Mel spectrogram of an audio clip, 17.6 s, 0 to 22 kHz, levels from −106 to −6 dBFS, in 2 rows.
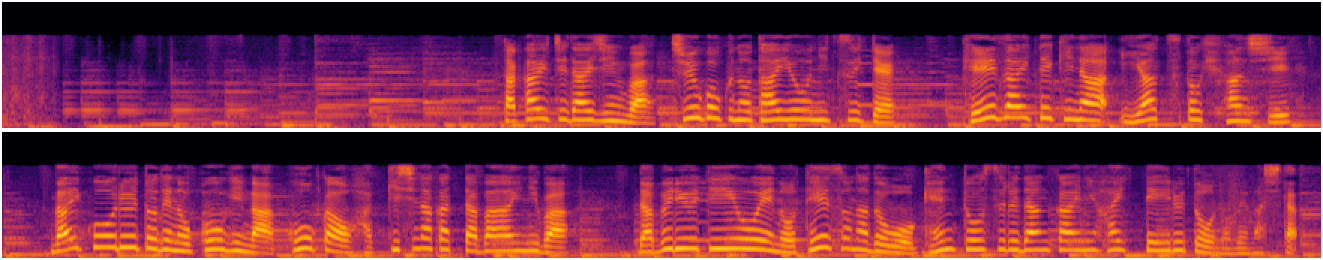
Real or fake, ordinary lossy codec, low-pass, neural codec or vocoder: fake; none; 7.2 kHz; autoencoder, 48 kHz, 128 numbers a frame, DAC-VAE, trained on Japanese speech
